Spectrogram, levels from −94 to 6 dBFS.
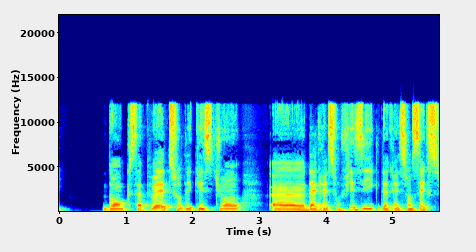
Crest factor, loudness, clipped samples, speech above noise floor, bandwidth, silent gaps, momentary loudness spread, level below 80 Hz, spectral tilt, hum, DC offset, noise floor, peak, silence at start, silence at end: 16 dB; -17 LUFS; under 0.1%; 53 dB; 13 kHz; none; 7 LU; -64 dBFS; -3.5 dB/octave; none; under 0.1%; -70 dBFS; -2 dBFS; 0.65 s; 0 s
